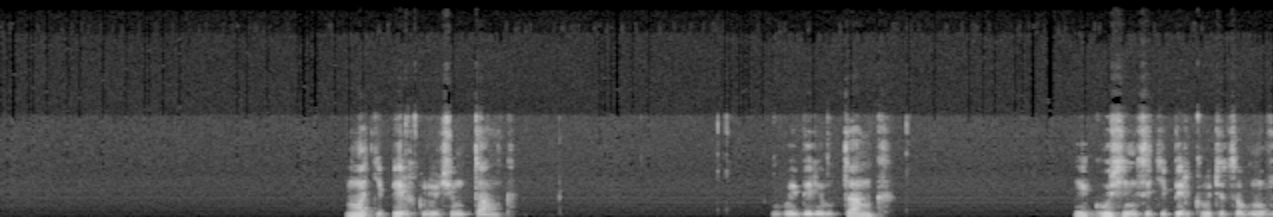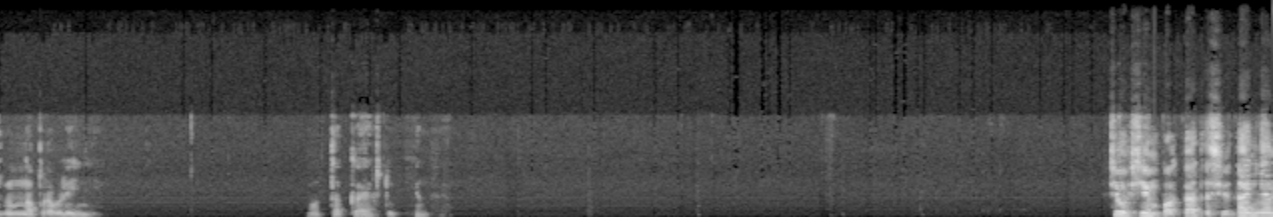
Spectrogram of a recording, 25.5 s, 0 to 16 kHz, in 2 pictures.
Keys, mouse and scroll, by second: 4.2 click, 4.9 middle click, 7.9 middle click, 9.3 click, 15.1 middle click, 16.7 shift+middle click, 17.7-19.7 scroll up 2, 19.9 shift+middle click, 22.8 click, 23.4-25.4 scroll down 1.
